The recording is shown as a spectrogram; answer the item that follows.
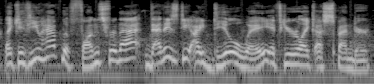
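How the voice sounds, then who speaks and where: A man's voice: a little high, animated, normal speed, faint music behind. A man giving casual livestream commentary on games as the host, rambling and opinionated, with casual swearing.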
